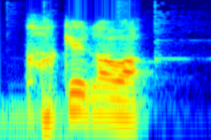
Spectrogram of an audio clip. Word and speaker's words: 掛川: 2 期は掛川。作品では品川と同じアクセントでしたが、地元ではサザエさんのんが、うんうん。つまり掛川と同じ発音です。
